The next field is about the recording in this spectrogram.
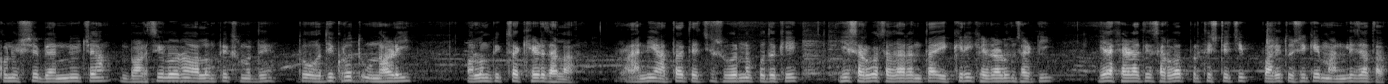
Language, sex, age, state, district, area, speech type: Marathi, male, 30-45, Maharashtra, Amravati, rural, read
